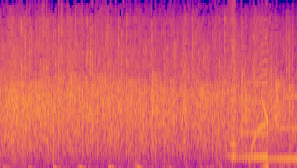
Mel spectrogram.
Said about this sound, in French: Merci beaucoup, on peut... Merci à vous. Euh, vous applaudir.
